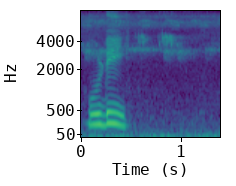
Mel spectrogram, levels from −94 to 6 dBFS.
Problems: background sounds at intervals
